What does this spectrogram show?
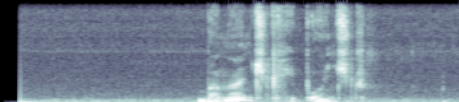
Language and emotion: Russian, sad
